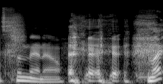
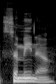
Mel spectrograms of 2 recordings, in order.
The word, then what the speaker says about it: Cimino: is so great cemento am i saying your last name you're definitely saying it wrong cimino samito samino there you go see got it welcome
